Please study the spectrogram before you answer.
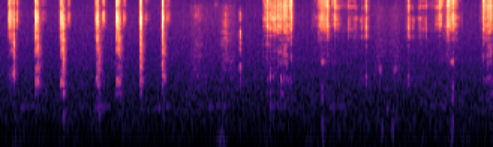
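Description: A thin wooden skewer pokes rows of small holes into a quartered orange kinetic sand disc. Each poke makes a short, bright, crisp crunch with no low end, and the pokes come in a steady series. Midway there is a longer grainy hiss, and the later pokes land more irregularly.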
